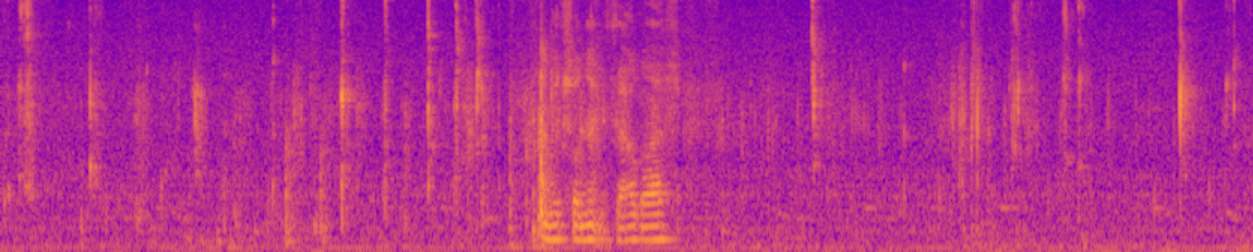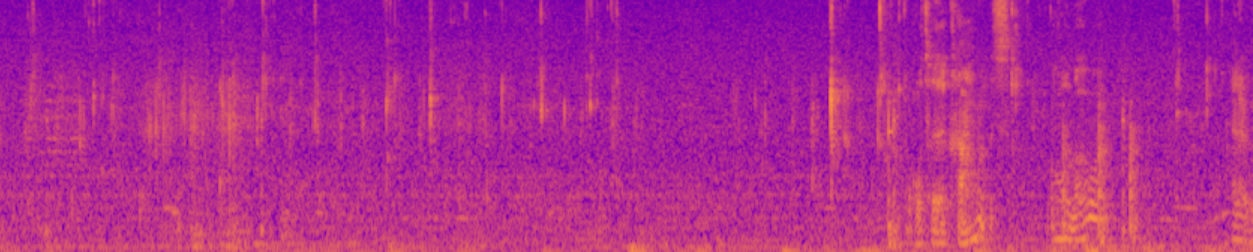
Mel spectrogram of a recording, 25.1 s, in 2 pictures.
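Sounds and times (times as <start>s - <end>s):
chewing mouth clicks and smacks: 0.0s - 5.3s, 7.6s - 18.9s, 20.1s - 21.7s, 24.2s - 25.0s.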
